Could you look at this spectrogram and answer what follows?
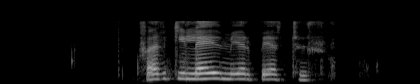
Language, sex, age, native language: Icelandic, male, 10, Icelandic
